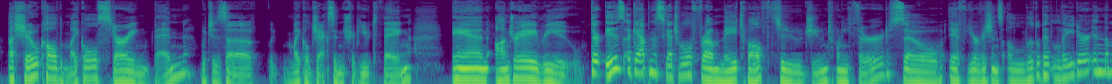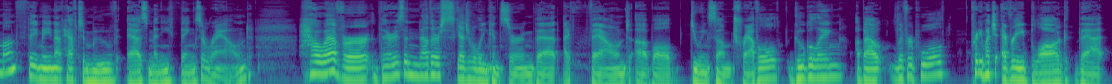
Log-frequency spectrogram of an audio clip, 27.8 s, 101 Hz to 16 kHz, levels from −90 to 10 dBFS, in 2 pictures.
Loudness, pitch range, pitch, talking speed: -20 LUFS, 105-145 Hz, 125 Hz, 155 wpm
